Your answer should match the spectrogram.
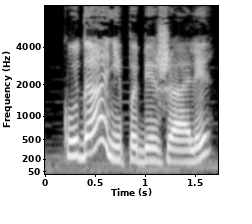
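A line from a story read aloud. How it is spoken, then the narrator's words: Lazy resigned inquiry. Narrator (Russian): Лениво поинтересовался, свыкаясь с мыслью, что сейчас придется запачкаться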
